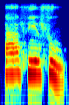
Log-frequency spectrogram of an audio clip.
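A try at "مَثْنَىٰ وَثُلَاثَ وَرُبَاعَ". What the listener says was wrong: Nah, jadi lidah itu jangan terlalu kuat ditekan ke gigi seri atasnya. Sa, hanya menempel aja. Sa, sa, agar aliran suaranya lebih sempurna. Masna, wasulasa, waruba'.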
